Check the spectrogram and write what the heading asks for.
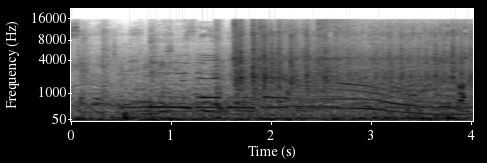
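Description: A voice holding a long drawn-out note, then sliding slowly down in pitch near the end, over a steady low background rumble.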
